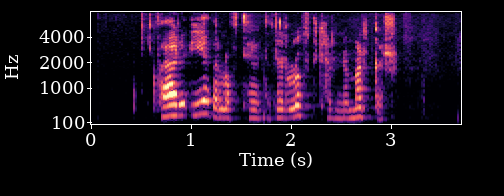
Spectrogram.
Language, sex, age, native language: Icelandic, female, 40-49, Icelandic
